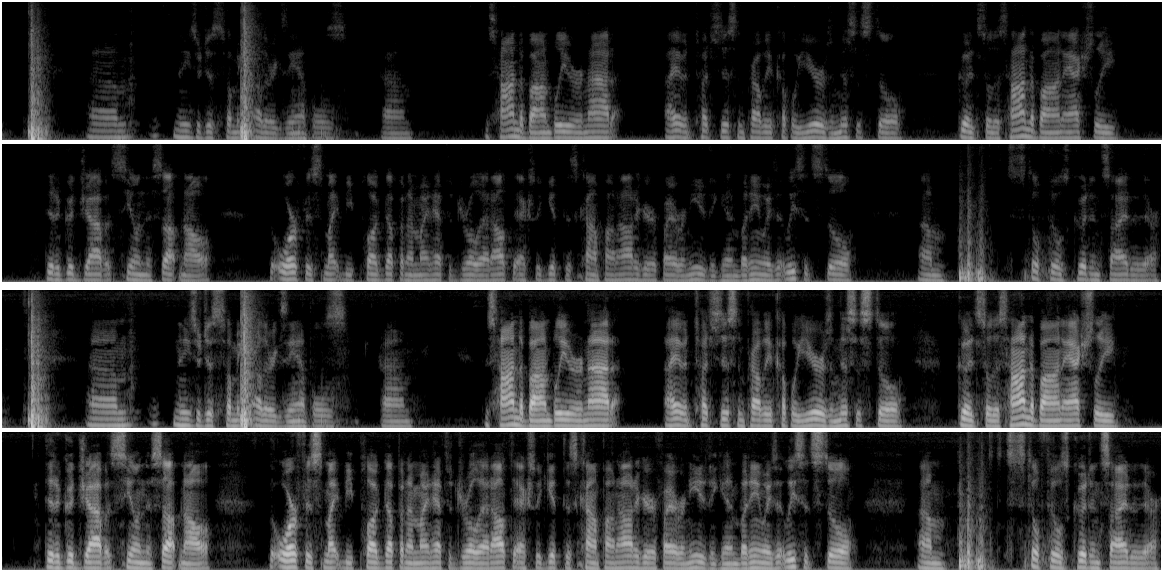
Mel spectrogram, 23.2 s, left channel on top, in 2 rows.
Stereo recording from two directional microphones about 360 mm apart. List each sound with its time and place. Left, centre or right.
0.9 s speech: right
